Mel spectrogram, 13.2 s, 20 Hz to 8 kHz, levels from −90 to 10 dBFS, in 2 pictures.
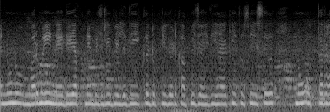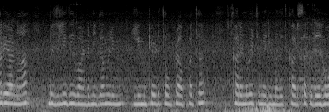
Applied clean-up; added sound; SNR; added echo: none; none; none; none.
